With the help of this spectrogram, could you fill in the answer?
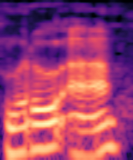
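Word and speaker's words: مروءة: see the red letter that is hamza and pronounce ah and when i looked up the meaning of muru ah it states the ideal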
